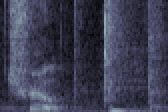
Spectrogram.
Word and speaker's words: Throop: part of my heritage, they don't even have a th sound in their whole language. That's not something they have. That's why the town next to where I live is called Troop, even though it's spelled Throop.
